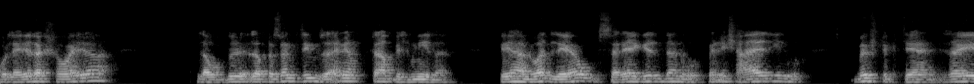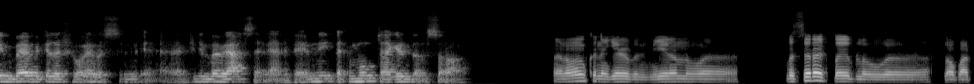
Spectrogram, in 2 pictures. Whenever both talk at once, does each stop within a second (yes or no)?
yes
